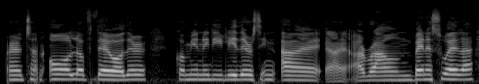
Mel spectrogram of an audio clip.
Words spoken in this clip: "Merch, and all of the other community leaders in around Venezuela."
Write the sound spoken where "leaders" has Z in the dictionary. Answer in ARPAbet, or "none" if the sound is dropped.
S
